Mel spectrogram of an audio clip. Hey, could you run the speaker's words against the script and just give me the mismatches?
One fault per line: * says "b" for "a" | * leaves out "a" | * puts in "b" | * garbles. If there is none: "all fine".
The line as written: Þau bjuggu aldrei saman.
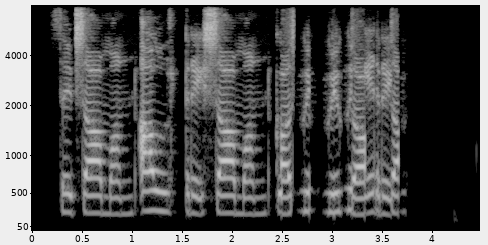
* says "saman" for "bjuggu"
* garbles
